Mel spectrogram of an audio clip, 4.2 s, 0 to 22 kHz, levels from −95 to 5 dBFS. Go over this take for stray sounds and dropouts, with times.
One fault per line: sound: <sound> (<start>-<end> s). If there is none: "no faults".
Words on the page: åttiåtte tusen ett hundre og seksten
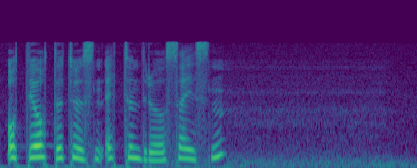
no faults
